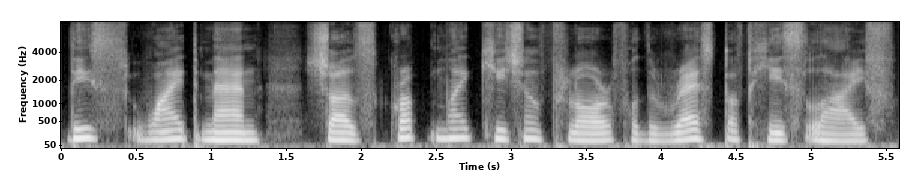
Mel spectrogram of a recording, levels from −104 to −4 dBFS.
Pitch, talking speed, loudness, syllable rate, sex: 135 Hz, 150 wpm, -20 LUFS, 3.2 syllables/s, male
